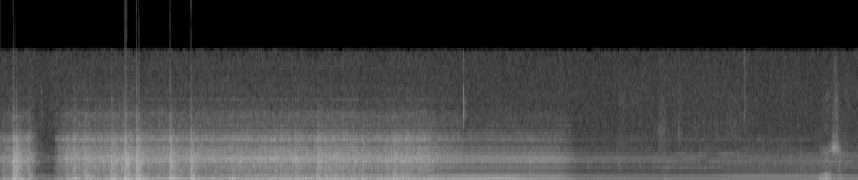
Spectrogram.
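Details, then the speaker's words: Fender Vibro King guitar amp with speaker turned up, nothing played: loud steady mains hum with a stack of overtones, traced to the reverb not being connected; the main roaring fault was later found to be a small brown component. "hum there which has come from nowhere might be the reverb actually let me just um yes that's that's the reverb not connected right"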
